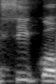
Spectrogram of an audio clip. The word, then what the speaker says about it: SQL: how to pronounce it so you heard me saying sequel but there seems to be a little bit of like debate on how it should be said and so technically a sql sql it stands for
